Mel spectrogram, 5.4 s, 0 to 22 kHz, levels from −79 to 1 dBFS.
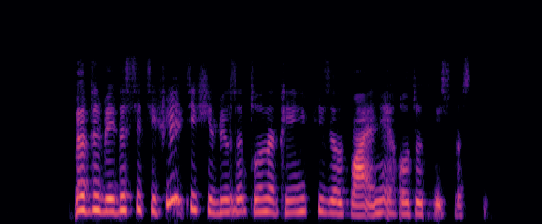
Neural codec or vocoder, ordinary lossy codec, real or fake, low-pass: codec, 16 kHz, 1 kbps, FunCodec, trained on Chinese and English, 50 frames a second; none; fake; none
